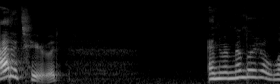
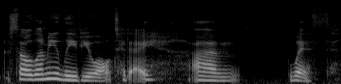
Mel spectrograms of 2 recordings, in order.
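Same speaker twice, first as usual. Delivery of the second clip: ordinary delivery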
